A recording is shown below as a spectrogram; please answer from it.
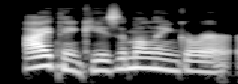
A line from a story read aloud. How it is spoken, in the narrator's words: a cardiologist said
